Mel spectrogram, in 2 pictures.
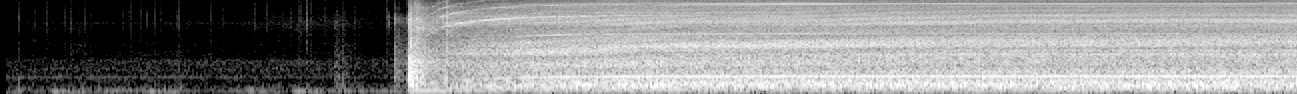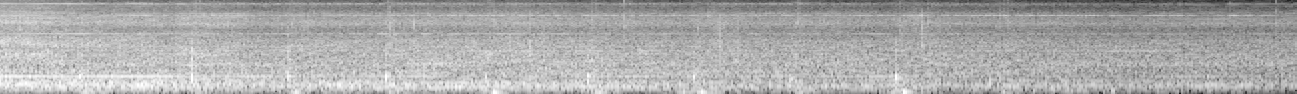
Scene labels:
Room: living room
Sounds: vacuum cleaner, footsteps

